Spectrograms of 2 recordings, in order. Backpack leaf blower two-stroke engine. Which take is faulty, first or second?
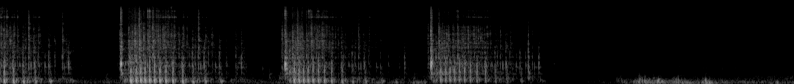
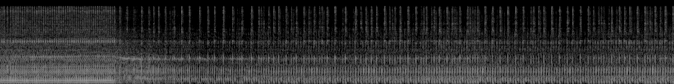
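first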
